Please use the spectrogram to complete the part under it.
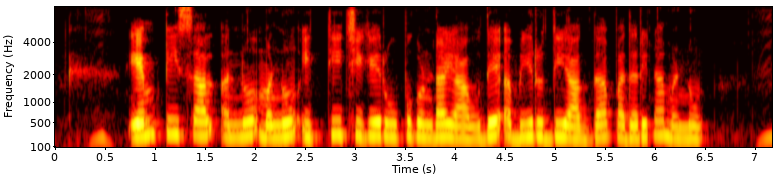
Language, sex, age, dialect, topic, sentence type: Kannada, female, 18-24, Mysore Kannada, agriculture, statement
